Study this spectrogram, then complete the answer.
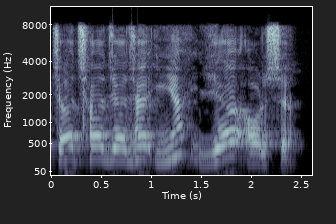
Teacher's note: ये ताल से बोला जाता है इसलिए इसको हम तालव्य बोलते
